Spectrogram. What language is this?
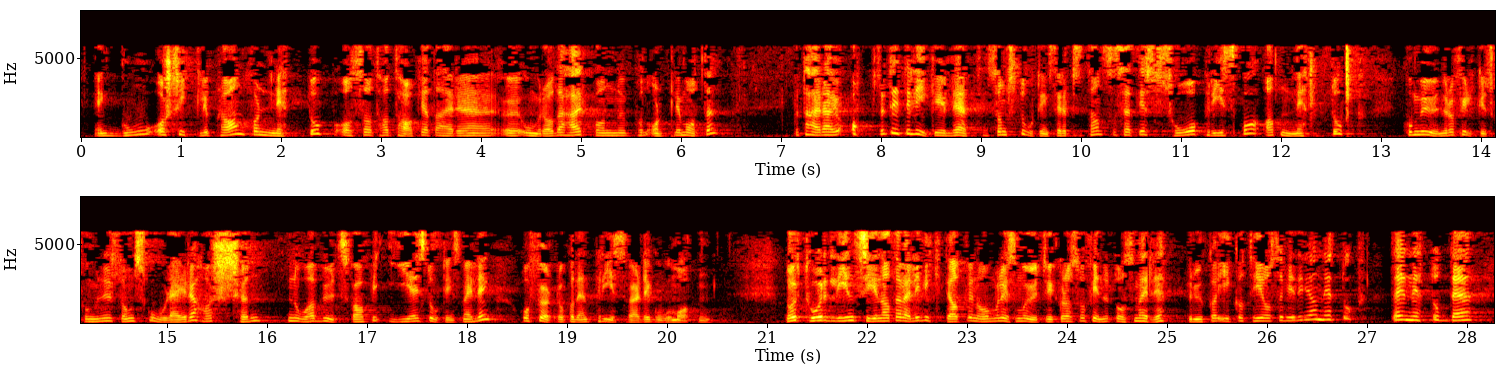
Norwegian Bokmål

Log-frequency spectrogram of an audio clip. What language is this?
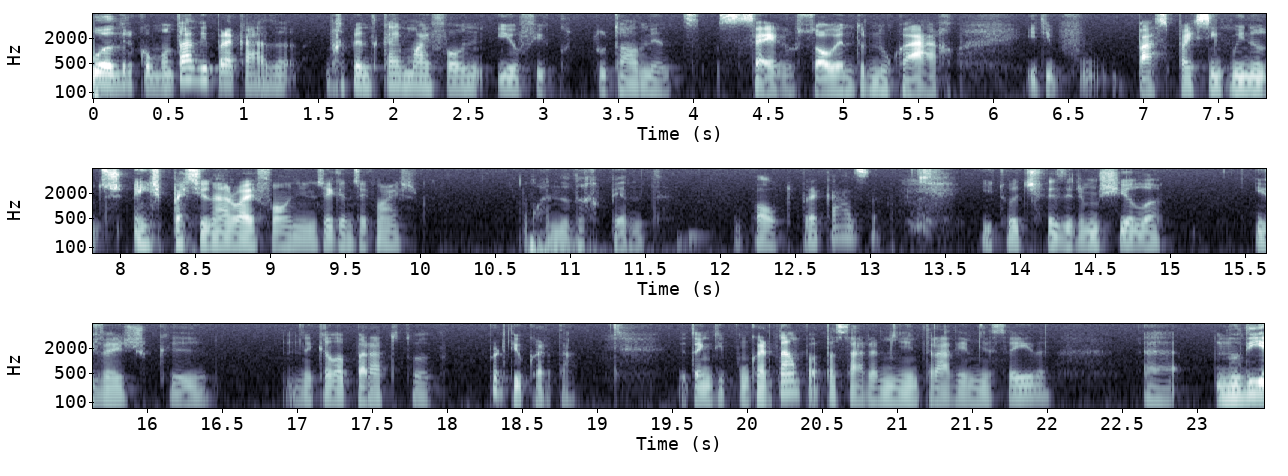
Portuguese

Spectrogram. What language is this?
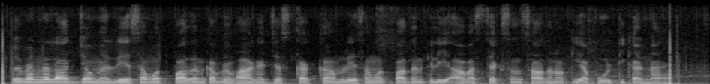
Hindi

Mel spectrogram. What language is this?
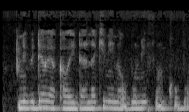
Swahili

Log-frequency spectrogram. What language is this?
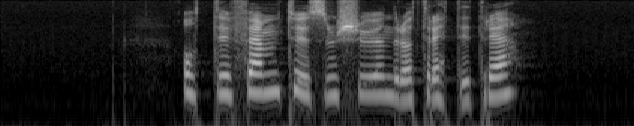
Norwegian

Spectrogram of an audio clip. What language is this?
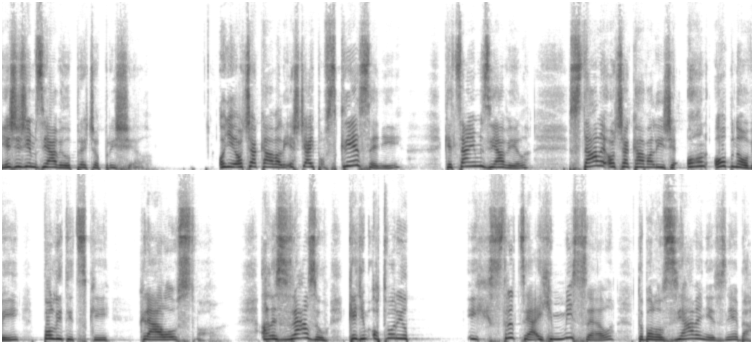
Slovak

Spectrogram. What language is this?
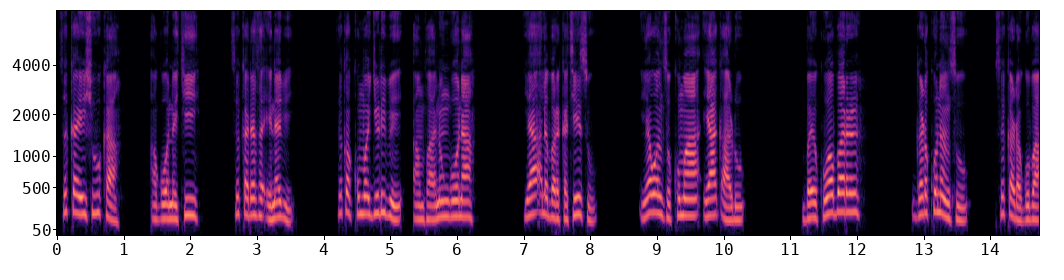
Hausa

